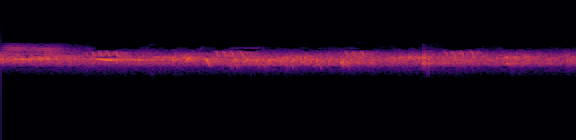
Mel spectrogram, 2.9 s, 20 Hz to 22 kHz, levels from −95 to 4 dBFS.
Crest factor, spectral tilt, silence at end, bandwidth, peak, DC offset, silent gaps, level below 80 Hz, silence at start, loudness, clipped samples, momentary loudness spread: 16 dB; 11.5 dB/octave; 0 s; 6.6 kHz; -20 dBFS; under 0.1%; none; under -90 dBFS; 0 s; -33 LUFS; under 0.1%; 4 LU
